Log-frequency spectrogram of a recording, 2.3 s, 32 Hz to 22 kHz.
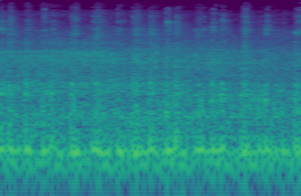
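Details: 1972 Yamaha LS2 100cc two-stroke twin, 784 miles, long stored, first start after carb clean, auxiliary fuel tank, no air box: quick even popping at a steady idle, no misses or rattles; sounds healthy. Normal idle.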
